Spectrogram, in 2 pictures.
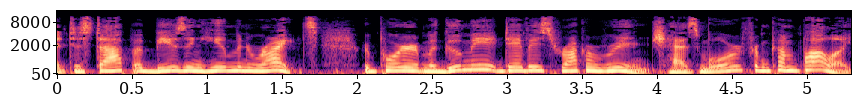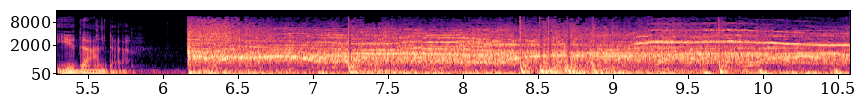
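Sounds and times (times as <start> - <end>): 
speech: 0.0 - 5.9
crowd celebrating new year: 6.2 - 10.5
fireworks in the nighttime sky over Kampala, Uganda, at new year: 6.2 - 10.5.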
